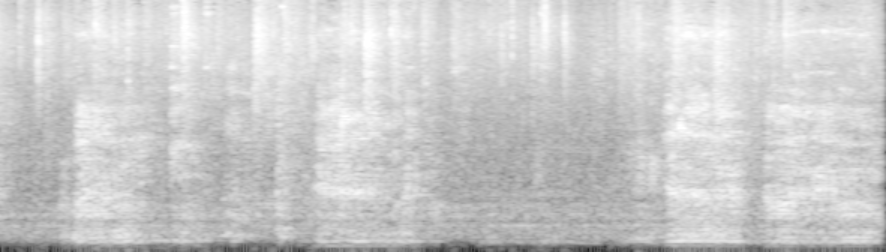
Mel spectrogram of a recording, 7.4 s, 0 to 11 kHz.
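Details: Indoor household of dogs, a Dalmatian with her 13 pups, Jack Russell Terriers with 3 pups and a two-year-old English Bull Terrier, twenty in all: rough, growling bursts in three loud spells, with a woman's voice talking softly between.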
